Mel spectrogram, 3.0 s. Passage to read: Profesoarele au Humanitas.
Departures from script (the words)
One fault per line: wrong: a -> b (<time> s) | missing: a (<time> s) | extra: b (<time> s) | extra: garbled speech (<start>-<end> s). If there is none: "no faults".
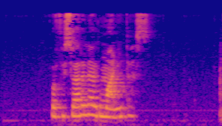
no faults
